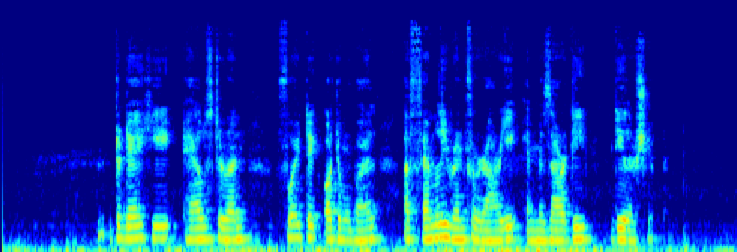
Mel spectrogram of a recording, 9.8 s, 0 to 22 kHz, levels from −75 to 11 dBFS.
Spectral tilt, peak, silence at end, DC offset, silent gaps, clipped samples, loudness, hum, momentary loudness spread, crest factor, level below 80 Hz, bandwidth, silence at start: -6.5 dB/octave; -6 dBFS; 0.05 s; under 0.1%; none; under 0.1%; -23 LUFS; none; 11 LU; 18 dB; -42 dBFS; 16 kHz; 0 s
